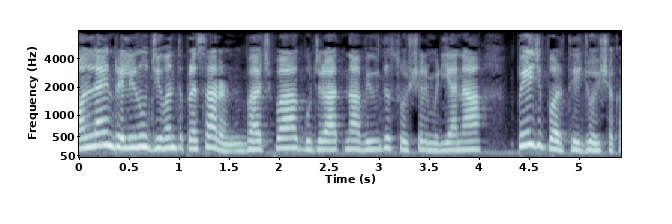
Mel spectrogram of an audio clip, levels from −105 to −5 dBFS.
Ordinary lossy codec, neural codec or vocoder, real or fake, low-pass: MP3, 64 kbps; none; real; 7.2 kHz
